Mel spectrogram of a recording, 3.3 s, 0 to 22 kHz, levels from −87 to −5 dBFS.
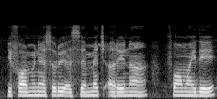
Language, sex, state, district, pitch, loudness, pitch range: Kannada, male, Karnataka, Bidar, 150 Hz, -16 LUFS, 145-150 Hz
